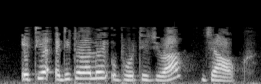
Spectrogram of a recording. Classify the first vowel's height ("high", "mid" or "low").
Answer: mid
